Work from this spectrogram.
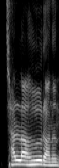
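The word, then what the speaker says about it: צלח: 오늘 배울 단어는 찰라흐라는 단어예요. 좀 어렵지만 기억해 보세요. 찰라흐 이렇게 발음하는데 따라서 한번 해볼까요?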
